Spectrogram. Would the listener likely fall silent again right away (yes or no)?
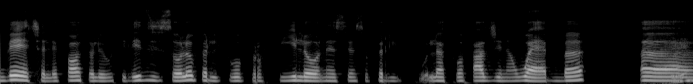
yes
